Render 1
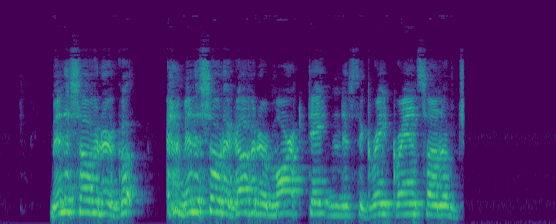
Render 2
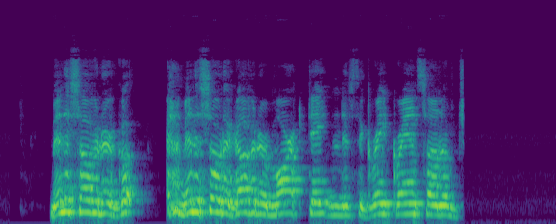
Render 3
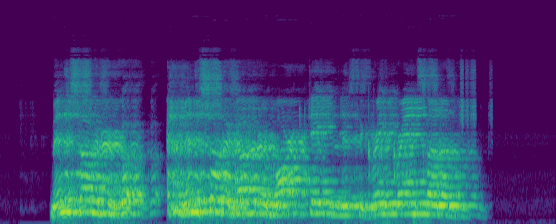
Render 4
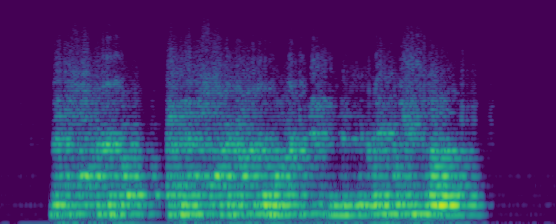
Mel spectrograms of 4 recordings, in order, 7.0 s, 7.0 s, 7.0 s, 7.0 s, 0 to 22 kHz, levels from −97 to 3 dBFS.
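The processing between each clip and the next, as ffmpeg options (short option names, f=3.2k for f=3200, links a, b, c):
-af "tiltshelf=f=1.4k:g=7.5"
-af "aecho=1:1:63|112|133|154|362:0.447|0.224|0.447|0.531|0.188"
-filter_complex "[0:a]flanger=delay=7.2:depth=3.8:regen=-44:speed=0.69:shape=triangular,acrossover=split=200|1100[a][b][c];[c]adynamicsmooth=sensitivity=5:basefreq=2.1k[d];[a][b][d]amix=inputs=3:normalize=0,afftfilt=real='re*2.83*eq(mod(b,8),0)':imag='im*2.83*eq(mod(b,8),0)':win_size=2048:overlap=0.75"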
